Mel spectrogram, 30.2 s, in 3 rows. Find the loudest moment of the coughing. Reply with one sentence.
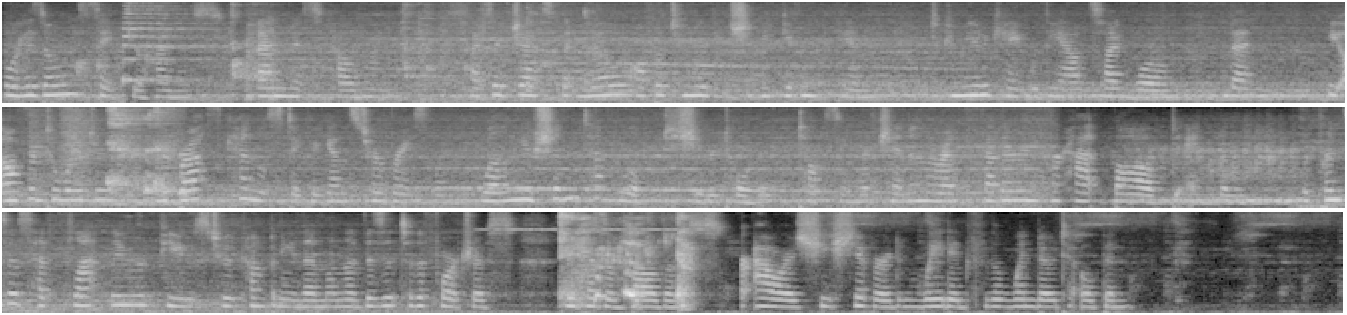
The volume of the coughing peaks at 25 seconds.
